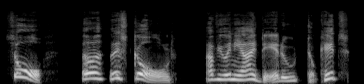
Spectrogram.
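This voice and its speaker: A man's voice: high-pitched, wildly swooping pitch, moderate pace, no echo, clean studio sound, voice pushed up, full character voice. A man voicing an anxious, fragile, manic banker in an audiobook, quavering, flustered and repeating himself. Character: anxious, fragile, manic male banking eccentric.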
